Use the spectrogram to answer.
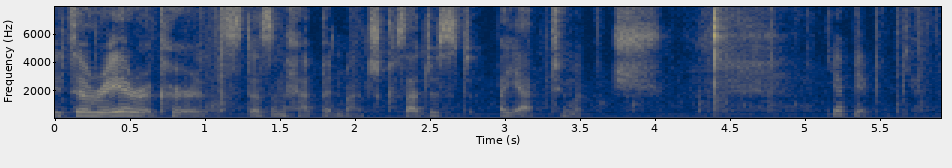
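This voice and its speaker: Noticeable background noise fills the recording. Through it, a woman's voice carries audible room echo. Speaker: crafting instructor. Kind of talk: live tutorial. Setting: live stream. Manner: animated.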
